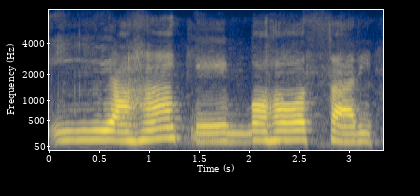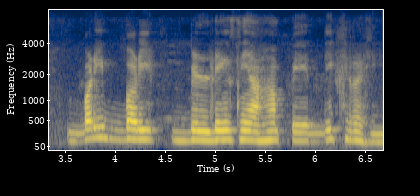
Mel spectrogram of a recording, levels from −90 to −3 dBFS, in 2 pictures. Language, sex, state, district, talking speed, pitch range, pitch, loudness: Hindi, male, Himachal Pradesh, Shimla, 100 wpm, 135-155 Hz, 150 Hz, -17 LUFS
